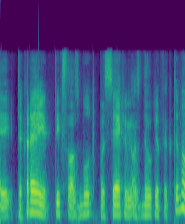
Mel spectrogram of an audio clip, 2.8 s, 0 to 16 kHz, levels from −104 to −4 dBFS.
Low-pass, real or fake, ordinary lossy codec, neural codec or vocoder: 7.2 kHz; fake; AAC, 48 kbps; codec, 16 kHz, 0.5 kbps, FreqCodec, larger model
